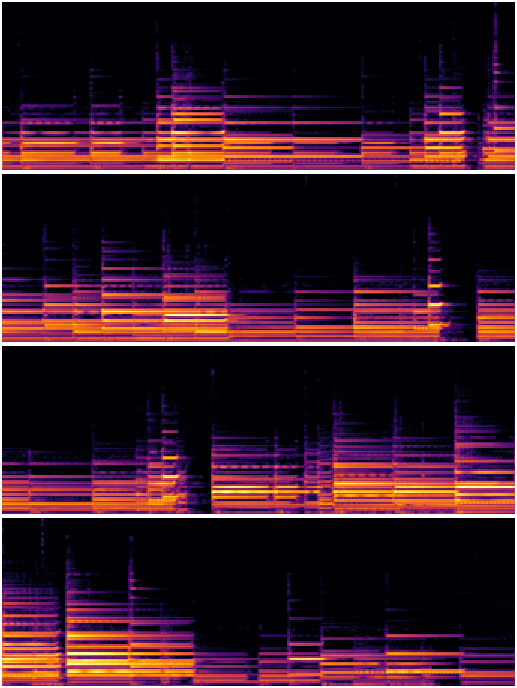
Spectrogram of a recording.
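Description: Electric piano playing a slow instrumental passage of sustained chords, each one struck and left to fade; the chords are released briefly three times between changes.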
